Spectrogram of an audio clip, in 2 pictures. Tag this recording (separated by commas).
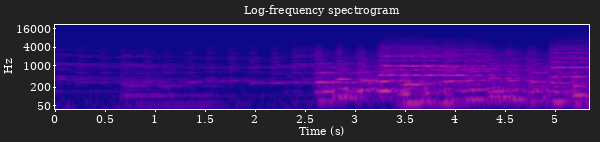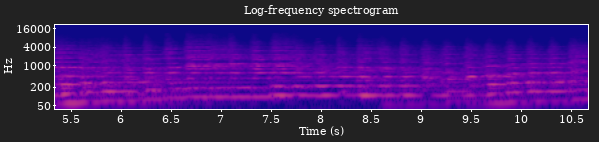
Music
